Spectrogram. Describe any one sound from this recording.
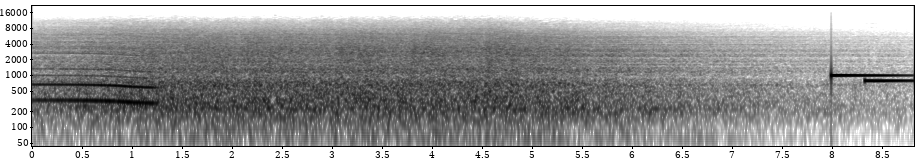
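A train rushes past at speed with a loud roar that slowly fades away.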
